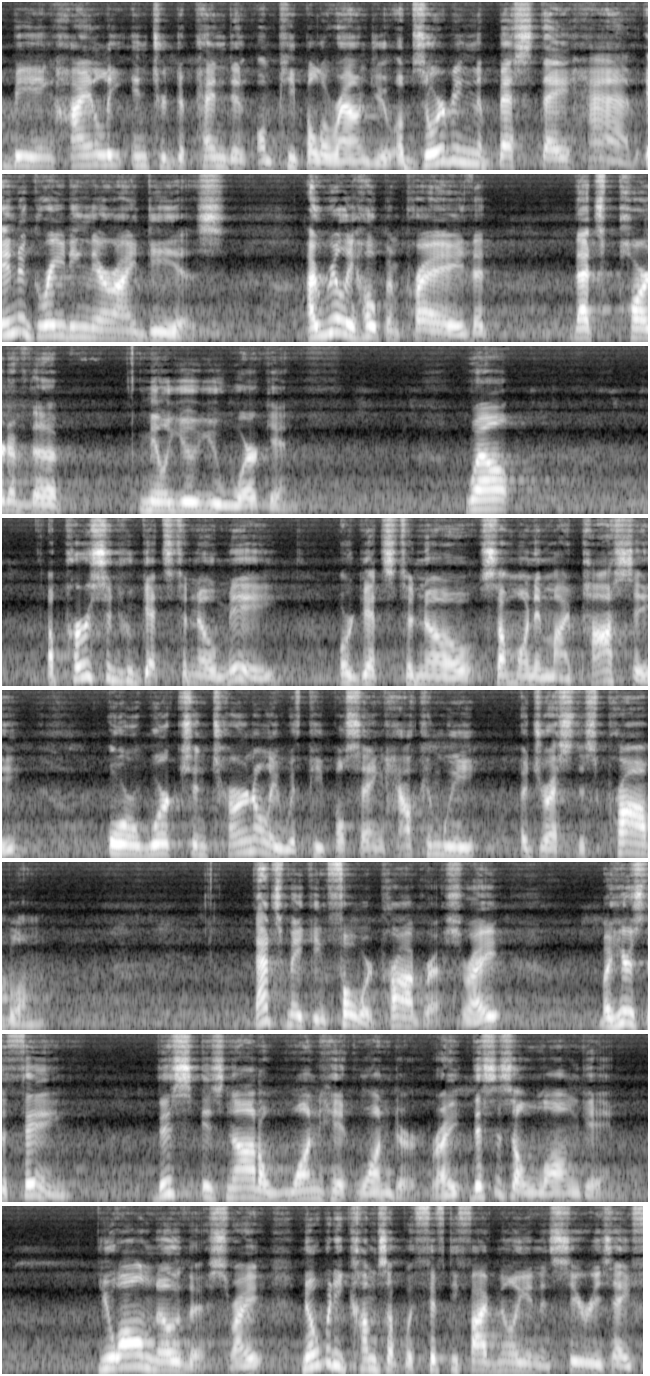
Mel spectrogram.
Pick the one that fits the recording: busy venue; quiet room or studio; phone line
busy venue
